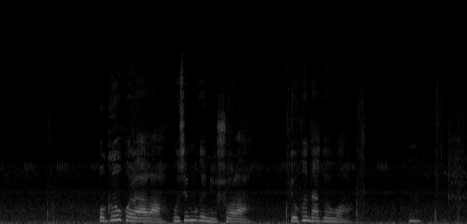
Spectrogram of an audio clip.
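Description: A young woman talks on a phone nearby.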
